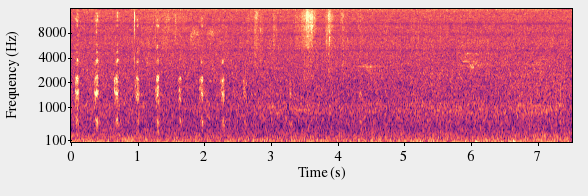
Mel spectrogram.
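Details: Male kangaroo making sounds at a female: a run of short, soft clucks with faint harmonics, about three per second for roughly two and a half seconds, then quiet with low background rumble and a few sharp clicks.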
